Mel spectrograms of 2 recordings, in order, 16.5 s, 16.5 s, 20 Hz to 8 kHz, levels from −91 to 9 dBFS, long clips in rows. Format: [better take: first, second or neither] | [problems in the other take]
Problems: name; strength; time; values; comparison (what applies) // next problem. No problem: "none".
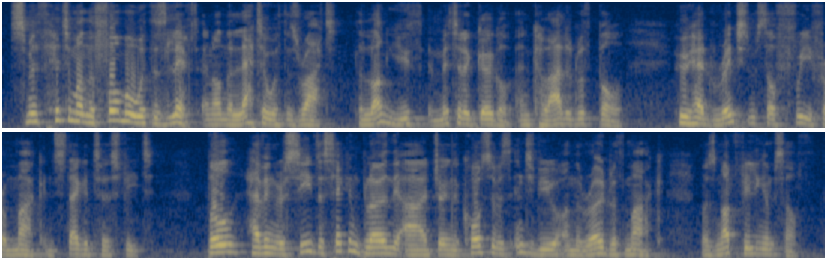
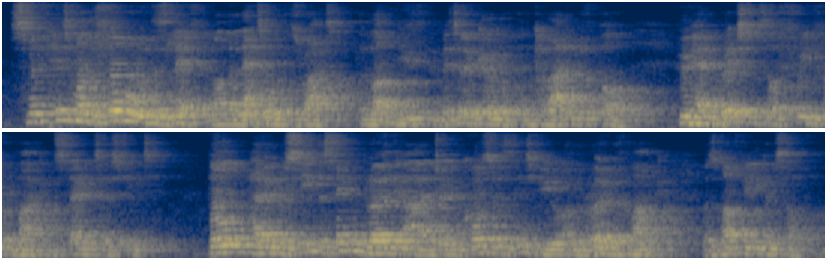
first | room echo; dies away in 1.2 s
